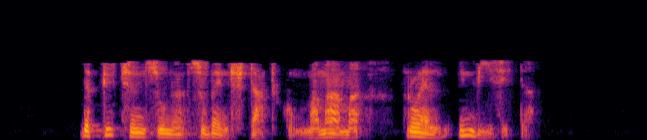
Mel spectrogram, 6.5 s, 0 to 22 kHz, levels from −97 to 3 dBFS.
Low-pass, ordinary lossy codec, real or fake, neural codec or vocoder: 3.6 kHz; MP3, 24 kbps; fake; vocoder, 22.05 kHz, 80 mel bands, Vocos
